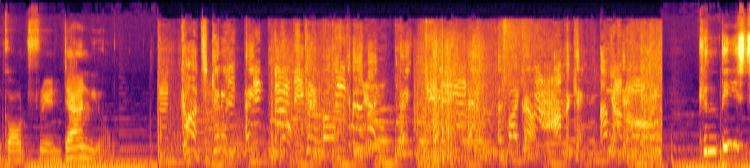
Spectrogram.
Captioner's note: squabbling noises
